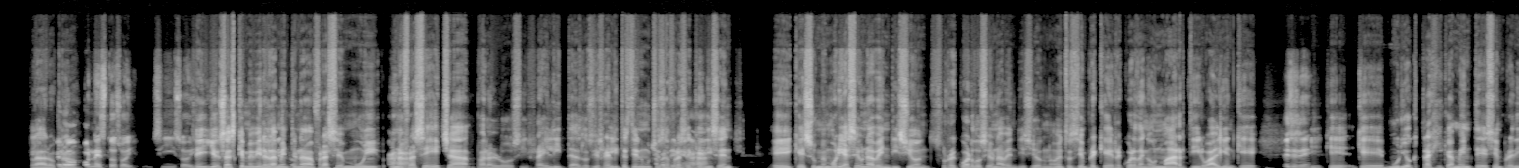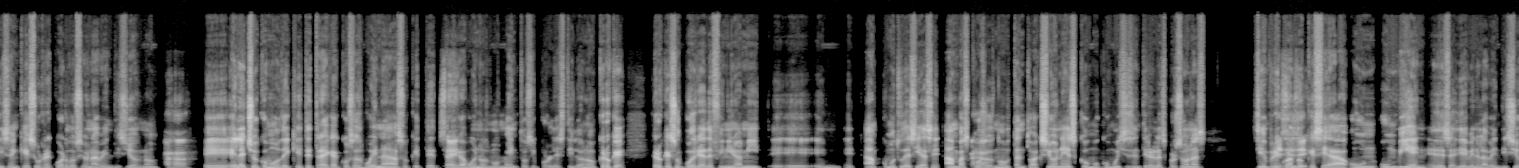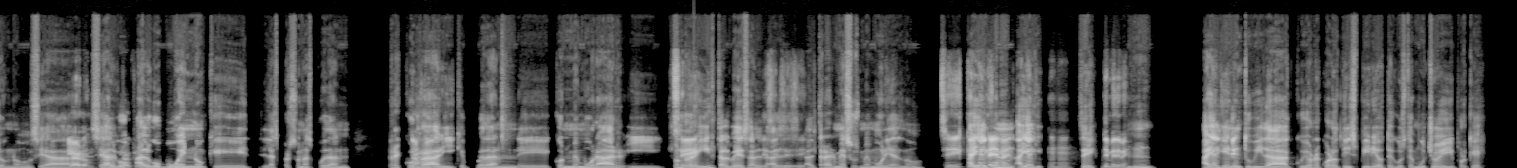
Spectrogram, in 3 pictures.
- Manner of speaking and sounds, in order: none
- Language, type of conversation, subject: Spanish, unstructured, ¿Cómo te gustaría que te recordaran después de morir?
